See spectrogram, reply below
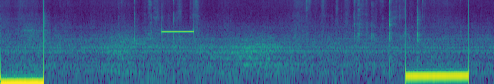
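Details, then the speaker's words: Steady pure tones at different pitches separated by quiet gaps in a simulated ASMR roleplay pure-tone hearing test; listener raises a hand at each beep. "Just raise a hand. It can be the same one over and over every time you hear a beep."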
